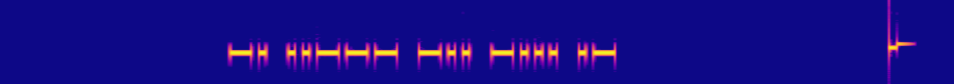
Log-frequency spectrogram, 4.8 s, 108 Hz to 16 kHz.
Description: Morse code, heard as a keyed tone, about 32 wpm, 700 Hz. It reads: N2DBA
